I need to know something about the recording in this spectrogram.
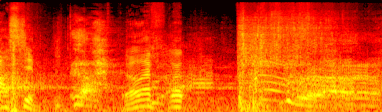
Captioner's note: panicked gibberish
